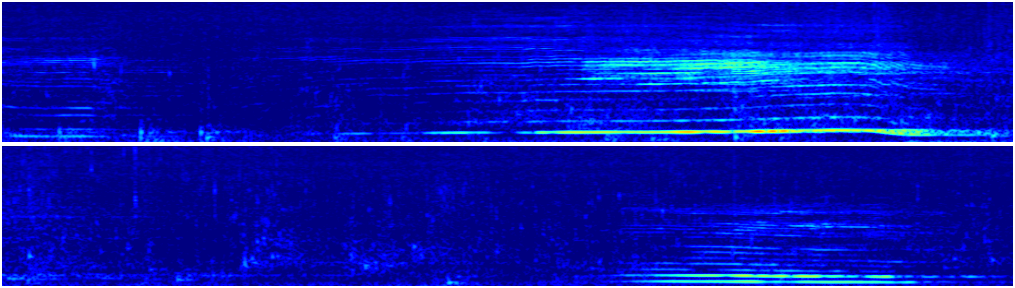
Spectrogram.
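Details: Humpback whale song: long, moaning tonal units with rich harmonics, one swooping up then sliding down, from a whale singing underwater at night.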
